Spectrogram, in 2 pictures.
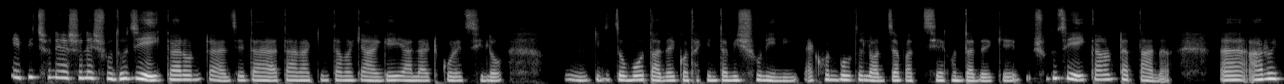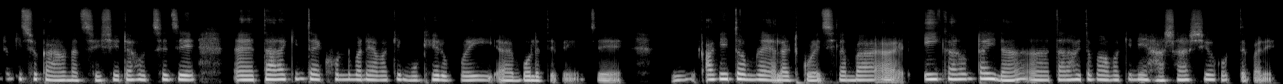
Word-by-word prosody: এর 310 Hz, -, +1 dB
পিছনে 325 Hz, -1 st, -2 dB
আসলে 295 Hz, 0 st, +1 dB
শুধু 255 Hz, -1 st, +3 dB
যে 265 Hz, -, +6 dB
এই 195 Hz, -, +3 dB
কারণটা 215 Hz, +1 st, +1 dB, 0.2 s
যে 195 Hz, -, -2 dB
তা 195 Hz, -, 0 dB, 0.3 s
তারা 190 Hz, -1 st, +1 dB
কিন্তু 195 Hz, 0 st, -8 dB
আমাকে 190 Hz, +1 st, -1 dB
আগেই 190 Hz, +3 st, 0 dB
এলার্ট 180 Hz, 0 st, -1 dB
করেছিল, 180 Hz, 0 st, -3 dB, 0.7 s
হুম। 205 Hz, -5 st, -3 dB
কিন্তু 210 Hz, +1 st, -5 dB
তবুও 200 Hz, +1 st, +3 dB
তাদের 185 Hz, +1 st, +1 dB
কথা 185 Hz, 0 st, -2 dB
কিন্তু 190 Hz, 0 st, -1 dB
আমি 190 Hz, 0 st, +3 dB
শুনিনি। 175 Hz, -6 st, 0 dB, 0.2 s
এখন 220 Hz, +3 st, -2 dB
বলতে 205 Hz, 0 st, +2 dB
লজ্জা 175 Hz, +2 st, 0 dB
পাচ্ছি 180 Hz, -1 st, -5 dB
এখন 185 Hz, 0 st, 0 dB
তাদেরকে। 165 Hz, +1 st, -2 dB, 0.3 s
শুধু 260 Hz, +3 st, -2 dB
যে 275 Hz, -, +2 dB
এই 205 Hz, -, -1 dB
কারণটা 230 Hz, +1 st, -1 dB
তা 185 Hz, -2 st, 0 dB
না। -, -, -6 dB, 0.6 s
আ -, -, +4 dB, 0.3 s
আরো 235 Hz, +3 st, +4 dB
একটু 260 Hz, -1 st, -14 dB
কিছু 250 Hz, 0 st, -2 dB
কারণ 195 Hz, -1 st, +1 dB
আছে। 190 Hz, +1 st, -10 dB
সেটা 210 Hz, 0 st, 0 dB
হচ্ছে 215 Hz, +1 st, -3 dB
যে 220 Hz, -, +6 dB, 0.5 s
এ -, -, +3 dB, 0.2 s
তারা 230 Hz, 0 st, +6 dB
কিন্তু 255 Hz, +1 st, -5 dB
এখন 230 Hz, -, -4 dB
মানে 215 Hz, 0 st, +1 dB
আমাকে 205 Hz, +2 st, -4 dB
মুখের 195 Hz, +2 st, +1 dB
উপরেই 195 Hz, 0 st, -1 dB, 0.2 s
আ -, -, +1 dB, 0.2 s
বলে 190 Hz, -1 st, +4 dB
দেবে -, -, -8 dB, 0.2 s
যে, 95 Hz, -, -3 dB, 1.1 s
"আগেই 245 Hz, +1 st, +5 dB
তো -, -, +6 dB
আমরা 220 Hz, 0 st, +2 dB
এলার্ট 195 Hz, -1 st, +1 dB
করেছিলাম।" 195 Hz, +2 st, -1 dB
বা 200 Hz, -, +2 dB, 0.6 s
এই 240 Hz, -, +6 dB
কারণটাই 255 Hz, +2 st, +4 dB
না। 190 Hz, -, +5 dB, 0.2 s
আ -, -, +2 dB, 0.2 s
তারা 210 Hz, 0 st, +1 dB
হয়তোবা 225 Hz, -1 st, 0 dB
আমাকে 210 Hz, +2 st, -3 dB
নিয়ে 215 Hz, -1 st, +3 dB
হাসাহাসিও 210 Hz, +4 st, 0 dB
করতে 205 Hz, -, -6 dB
পারে। -, -, -4 dB
205 Hz, 170 wpm, -19 LUFS, 190-225 Hz, 1.1 s, যে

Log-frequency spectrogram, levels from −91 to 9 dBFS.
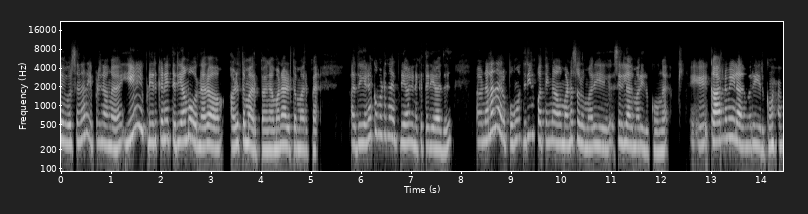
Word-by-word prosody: ஒரு 250 Hz, -, +2 dB
சில 265 Hz, -, -3 dB
நேரம் 335 Hz, -2 st, -3 dB
எப்டினாங்க, 245 Hz, -2 st, -1 dB, 0.4 s
ஏன் 440 Hz, +7 st, +1 dB
இப்படி 260 Hz, -10 st, -1 dB
இருக்கேன்னே 280 Hz, +2 st, 0 dB
தெரியாம 270 Hz, +4 st, +3 dB
ஒரு 240 Hz, -, +1 dB
நேரம் 225 Hz, -1 st, +5 dB, 0.3 s
அழுத்தமா 245 Hz, +1 st, +3 dB
இருப்பேங்க, 205 Hz, 0 st, 0 dB
மன 230 Hz, +2 st, +4 dB
அழுத்தமா 220 Hz, -2 st, -1 dB
இருப்பேன். 200 Hz, 0 st, -5 dB, 0.7 s
அது 235 Hz, +1 st, -3 dB
எனக்கு 320 Hz, +6 st, -2 dB
மட்டும் 335 Hz, -1 st, -4 dB
தான் 310 Hz, -, 0 dB
இப்டியான்னு 255 Hz, -1 st, -1 dB
எனக்கு 230 Hz, +1 st, -5 dB
தெரியாது. 210 Hz, -2 st, +1 dB, 0.8 s
நல்லாதான் 385 Hz, +7 st, +3 dB
இருப்போம். 265 Hz, -1 st, -3 dB
திடீருன்னு 320 Hz, +3 st, -5 dB
பார்த்தீங்கனா 265 Hz, -1 st, -2 dB, 0.2 s
மனசு 270 Hz, +3 st, -2 dB
ஒரு 240 Hz, -, -1 dB
மாரி 225 Hz, +2 st, -1 dB, 0.4 s
சரியில்லாத 245 Hz, -3 st, +1 dB
மாரி 225 Hz, 0 st, -1 dB
இருக்குங்க. 195 Hz, 0 st, -3 dB, 0.6 s
எ -, -, -8 dB
ஏ -, -, -1 dB, 0.2 s
காரணமே 300 Hz, +4 st, +4 dB
இல்லாத 245 Hz, -4 st, +3 dB
மாரி 240 Hz, +1 st, -2 dB
இருக்கும் 225 Hz, +3 st, -1 dB
250 Hz, 160 wpm, -22 LUFS, 225-275 Hz, 0.8 s, நேரம்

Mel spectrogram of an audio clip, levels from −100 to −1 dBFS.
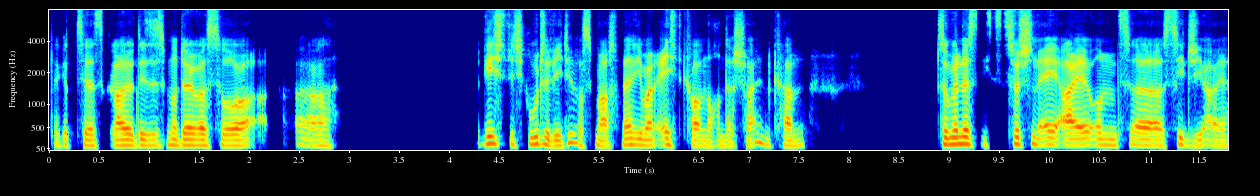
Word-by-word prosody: Da 120 Hz, -, -12 dB
gibt's 130 Hz, -, -10 dB
ja 120 Hz, -, +1 dB
jetzt 115 Hz, -, -7 dB
gerade 120 Hz, -1 st, +3 dB
dieses 120 Hz, 0 st, -2 dB
Modell, 125 Hz, -1 st, +3 dB
was 120 Hz, -2 st, +3 dB
so, 120 Hz, +1 st, +2 dB, 0.4 s
a 120 Hz, -3 st, -4 dB
äh -, -, -24 dB, 1.5 s
richtig 150 Hz, -3 st, 0 dB
gute 145 Hz, -2 st, +1 dB
Videos 175 Hz, +11 st, -4 dB
macht, 110 Hz, -2 st, -2 dB
ne, 130 Hz, +1 st, +3 dB
die 130 Hz, -, 0 dB
man 125 Hz, 0 st, +3 dB
echt 125 Hz, -3 st, -2 dB
kaum 115 Hz, -1 st, 0 dB
noch 110 Hz, +2 st, -7 dB
unterscheiden 120 Hz, -, -5 dB
kann, 120 Hz, +2 st, -3 dB, 1.3 s
zumindest 145 Hz, 0 st, +4 dB
nichts 130 Hz, -4 st, -13 dB
zwischen 150 Hz, -1 st, 0 dB
AI 130 Hz, -1 st, +4 dB
und, 125 Hz, -1 st, -4 dB
äh, 125 Hz, -2 st, +3 dB
CGI. 115 Hz, -2 st, -4 dB
125 Hz, 155 wpm, -25 LUFS, 120-135 Hz, 1.5 s, zumindest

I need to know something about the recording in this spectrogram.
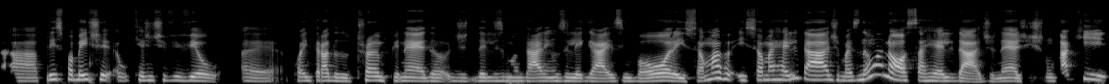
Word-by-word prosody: ah, 155 Hz, -1 st, -3 dB
principalmente 225 Hz, 0 st, 0 dB
o 175 Hz, 0 st, -9 dB
que 190 Hz, -, -10 dB
a -, -, -1 dB
gente 190 Hz, +1 st, -6 dB
viveu, 175 Hz, -5 st, -2 dB, 0.2 s
eh, 150 Hz, -3 st, -7 dB
com 180 Hz, -, -6 dB
a 175 Hz, -, -2 dB
entrada 175 Hz, -1 st, 0 dB
do 155 Hz, -1 st, -3 dB
Trump, 185 Hz, +1 st, -2 dB
né, 165 Hz, -1 st, +3 dB
do 155 Hz, -1 st, -5 dB
de 155 Hz, -1 st, -8 dB
deles 160 Hz, 0 st, -4 dB
mandarem 160 Hz, 0 st, 0 dB
os 160 Hz, 0 st, -5 dB
ilegais 150 Hz, -1 st, 0 dB
embora, 155 Hz, +3 st, +2 dB
isso 145 Hz, -1 st, -2 dB
é -, -, +1 dB
uma 255 Hz, +1 st, +2 dB
isso 195 Hz, 0 st, -4 dB
é -, -, +3 dB
uma 215 Hz, +1 st, 0 dB
realidade, 215 Hz, -2 st, +4 dB
mas 180 Hz, +1 st, -2 dB
não 350 Hz, -, +1 dB
a -, -, -4 dB
nossa 190 Hz, -, +4 dB
realidade, 160 Hz, -5 st, +2 dB
né, 150 Hz, +3 st, +1 dB
a -, -, +2 dB
gente 145 Hz, -, -10 dB
não 160 Hz, -1 st, -7 dB
tá -, -, +5 dB
aqui 225 Hz, -9 st, -3 dB
170 Hz, 210 wpm, -24 LUFS, 155-195 Hz, 0.2 s, tá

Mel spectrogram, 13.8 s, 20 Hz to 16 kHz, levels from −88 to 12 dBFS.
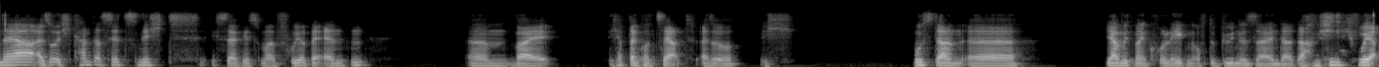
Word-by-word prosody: na 150 Hz, +1 st, +5 dB
ja, 160 Hz, +1 st, +8 dB
also, 145 Hz, +2 st, +1 dB
ich 150 Hz, 0 st, -3 dB
kann 170 Hz, +1 st, -4 dB
das 165 Hz, -2 st, -4 dB
jetzt 150 Hz, -1 st, -4 dB
nicht, 150 Hz, +1 st, -6 dB
ich -, -, -15 dB
sage -, -, -1 dB
jetzt 120 Hz, 0 st, -7 dB
mal 115 Hz, -2 st, -4 dB
früher 140 Hz, +4 st, -1 dB
beenden, 125 Hz, +7 st, -3 dB, 1.0 s
ähm, 110 Hz, -1 st, -4 dB
weil 115 Hz, -1 st, +2 dB, 0.5 s
ich -, -, -14 dB
habe 140 Hz, -, -4 dB
da 145 Hz, -, +5 dB
'n 130 Hz, -, -1 dB
Konzert. 130 Hz, -3 st, 0 dB
Also, 115 Hz, -3 st, -2 dB, 0.2 s
ich 105 Hz, -4 st, -16 dB, 1.2 s
Muss 145 Hz, 0 st, +3 dB
dann, 125 Hz, -4 st, +6 dB
äh, 115 Hz, -2 st, +2 dB, 0.9 s
ja, 130 Hz, -2 st, +7 dB
mit 130 Hz, +1 st, +1 dB
meinen 125 Hz, -5 st, 0 dB
Kollegen 125 Hz, 0 st, -2 dB
auf 115 Hz, -2 st, -8 dB
der 125 Hz, -, -7 dB
Bühne 120 Hz, -2 st, -1 dB
sein. 105 Hz, 0 st, -1 dB
Da 100 Hz, -1 st, -1 dB
darf 115 Hz, +5 st, 0 dB
ich 135 Hz, +3 st, -2 dB
nicht 155 Hz, 0 st, +1 dB
früher 150 Hz, -1 st, +8 dB
125 Hz, 170 wpm, -27 LUFS, 115-145 Hz, 1.2 s, ja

